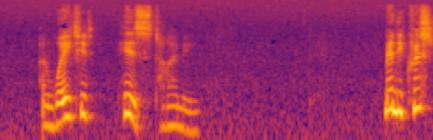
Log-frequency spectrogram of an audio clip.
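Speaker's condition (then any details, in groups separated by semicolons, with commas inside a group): No condition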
